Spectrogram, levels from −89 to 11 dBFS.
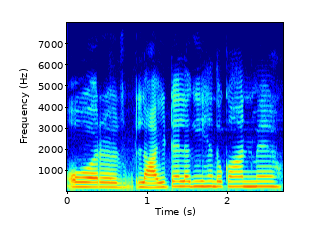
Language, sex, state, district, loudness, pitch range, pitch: Bundeli, female, Uttar Pradesh, Hamirpur, -14 LUFS, 215-240 Hz, 235 Hz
